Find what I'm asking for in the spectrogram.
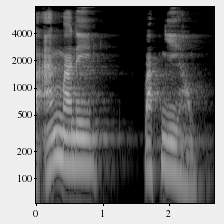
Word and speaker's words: Án Mani Bát Nhi Hồng: Phát âm là văn của tiếng là văn tạng, tiếng Tây Tạng, là Án Mani Bát Nhi Hồng.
